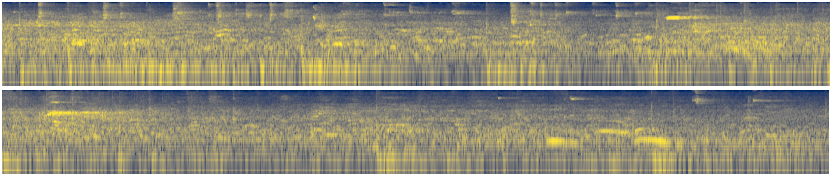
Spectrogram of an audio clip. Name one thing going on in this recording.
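A crowd of spectators chatters and calls out throughout.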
